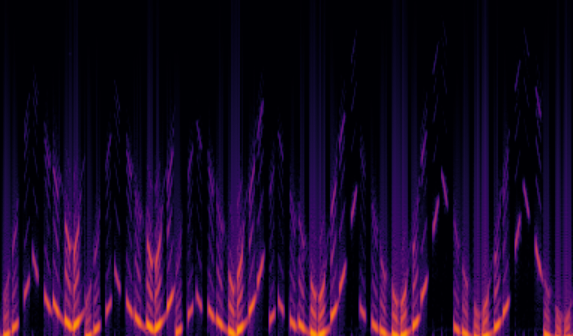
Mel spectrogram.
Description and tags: Wobble Loop II
More messing around with minibrute synth arpeggiator mode.
analog, loop, minibrute, synth, wobble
